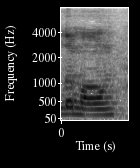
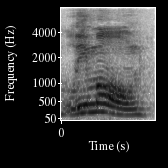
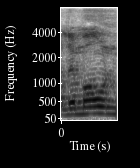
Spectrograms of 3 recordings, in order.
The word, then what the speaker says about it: Liemohn: hadn't spoken and um I had a 50/50 shot as to how to pronounce his name and of course pronounced it incorrectly so from this point forward obviously I'll know um but it is Tom leemon at leemon manufacturing now let's get back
